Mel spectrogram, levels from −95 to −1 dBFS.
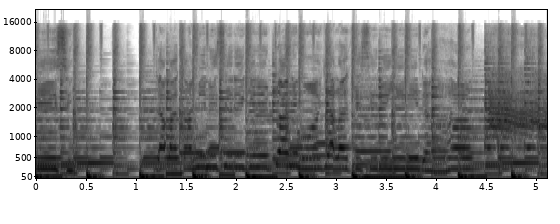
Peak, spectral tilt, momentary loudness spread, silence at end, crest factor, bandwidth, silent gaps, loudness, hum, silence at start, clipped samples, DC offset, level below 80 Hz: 0 dBFS; -5 dB/octave; 3 LU; 0 s; 10 dB; 16.5 kHz; none; -11 LUFS; none; 0 s; 0.6%; 4%; -14 dBFS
